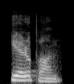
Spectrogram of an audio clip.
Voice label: "hereupon", Indian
